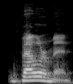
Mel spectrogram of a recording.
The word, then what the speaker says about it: Bellarmine: I So think it's Bellarmine. Bellarmine, yes, yes, Yeah, I don't know how to Bellarmine, yep, pronounce it.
